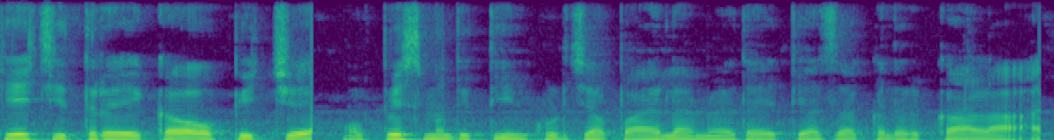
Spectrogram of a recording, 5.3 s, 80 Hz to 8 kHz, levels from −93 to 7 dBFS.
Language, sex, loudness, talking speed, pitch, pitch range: Marathi, male, -17 LUFS, 160 wpm, 125 Hz, 120-135 Hz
